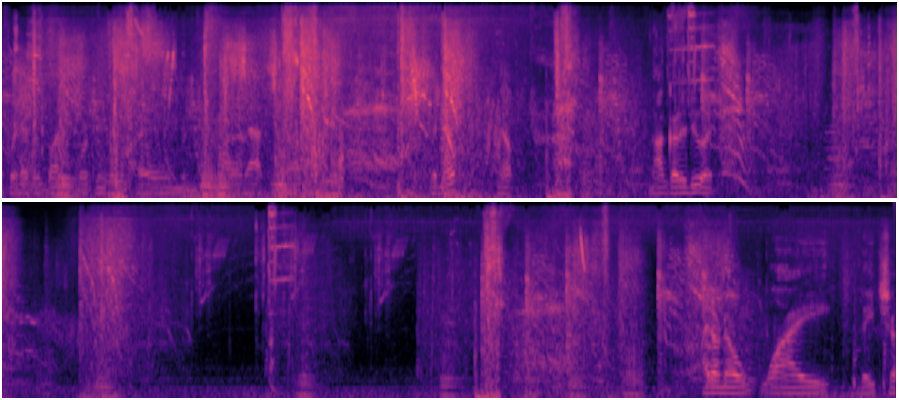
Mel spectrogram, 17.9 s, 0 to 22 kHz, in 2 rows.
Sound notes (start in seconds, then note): 3.6 gun fires; 8.6 gun fires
